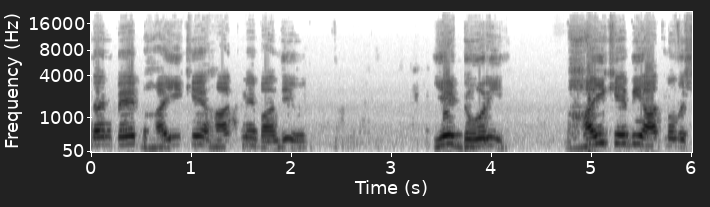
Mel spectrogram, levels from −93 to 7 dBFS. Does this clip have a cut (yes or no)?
no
